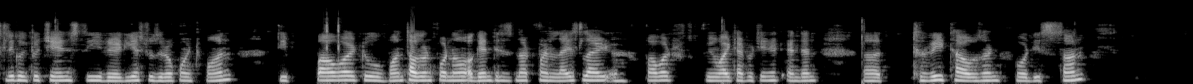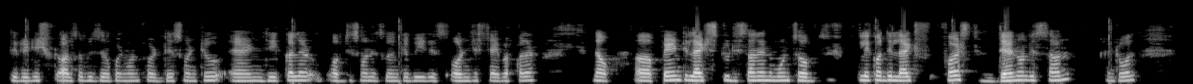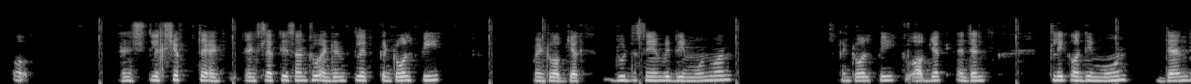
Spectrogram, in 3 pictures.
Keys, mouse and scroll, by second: 0.4-3.2 drag, 3.6-4.6 drag, 4.6 KP_0, 4.7 KP_0, 7.0 click, 8.4-10.0 drag, 10.0 KP_0, 10.2 KP_0, 12.0-15.0 drag, 20.5 click, 21.3 click, 22.8 ctrl+click, 24.7 click, 26.0 shift+click, 27.6 ctrl+p, 29.1 click, 30.1 click, 31.0 shift+click, 32.2 ctrl+p, 33.8 click, 34.9 click.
